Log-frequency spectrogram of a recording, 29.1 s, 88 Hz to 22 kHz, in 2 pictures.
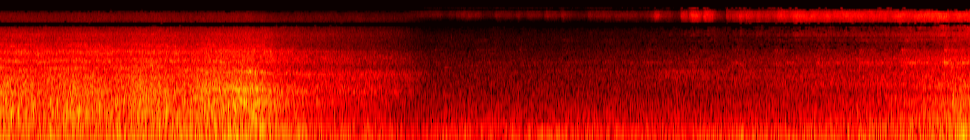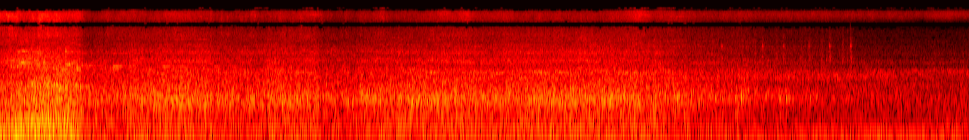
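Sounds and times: passenger train passing at speed: 0:00.0 - 0:29.0.

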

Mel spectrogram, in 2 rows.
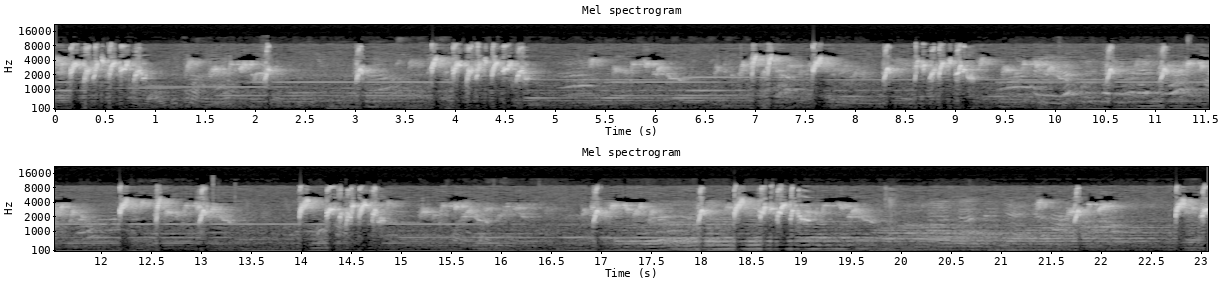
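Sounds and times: bulbuls chirping and whistling: 0:00.0 - 0:19.8, 0:21.3 - 0:23.0.

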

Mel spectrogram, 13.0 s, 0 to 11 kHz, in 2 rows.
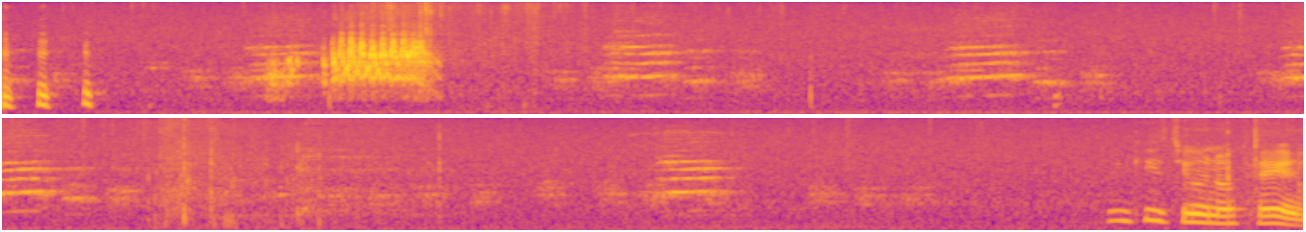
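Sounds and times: quail calling: 0:00.8 - 0:05.6, 0:07.9 - 0:11.2.

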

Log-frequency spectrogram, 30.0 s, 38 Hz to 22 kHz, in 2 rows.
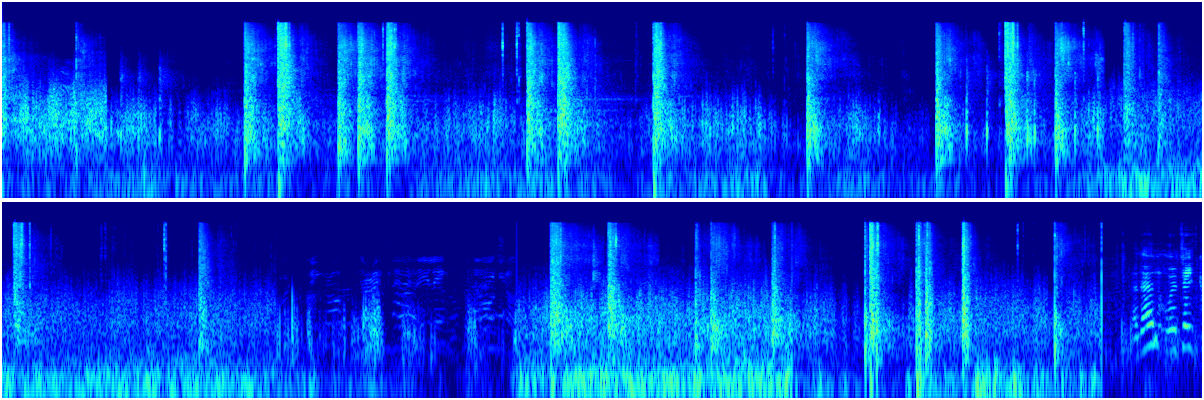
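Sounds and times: rifle shots: 0:00.0 - 0:02.1, 0:03.0 - 0:05.4, 0:06.4 - 0:08.8, 0:10.0 - 0:10.8, 0:11.6 - 0:15.6, 0:17.4 - 0:17.9, 0:21.8 - 0:25.2, 0:25.8 - 0:27.4, 0:28.1 - 0:28.6
low rumble: 0:13.5 - 0:20.3, 0:21.4 - 0:28.8.

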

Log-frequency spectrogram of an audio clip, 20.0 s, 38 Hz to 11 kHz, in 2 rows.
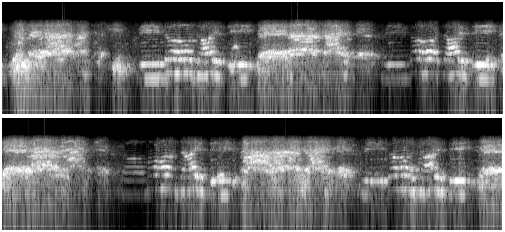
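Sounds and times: children singing: 0:00.0 - 0:02.6, 0:04.6 - 0:07.6, 0:09.8 - 0:12.2, 0:14.3 - 0:17.2, 0:19.5 - 0:20.0
children shouting in unison: 0:10.3 - 0:12.1.

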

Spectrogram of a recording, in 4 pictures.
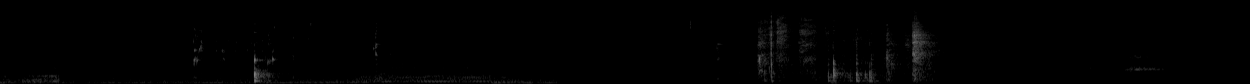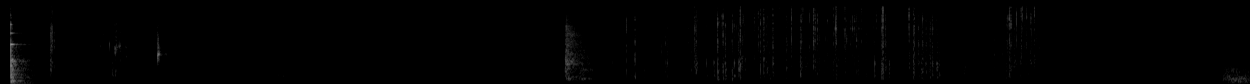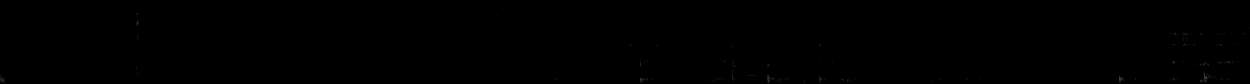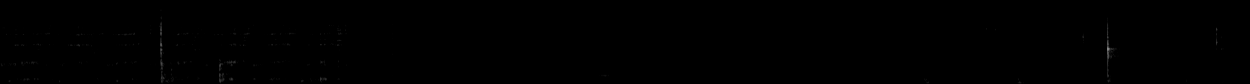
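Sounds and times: plastic crinkling: 0:18.5 - 0:23.4
plastic sachet tearing: 0:18.6 - 0:23.2
whisk clinking against glass bowl: 0:36.6 - 0:41.0.

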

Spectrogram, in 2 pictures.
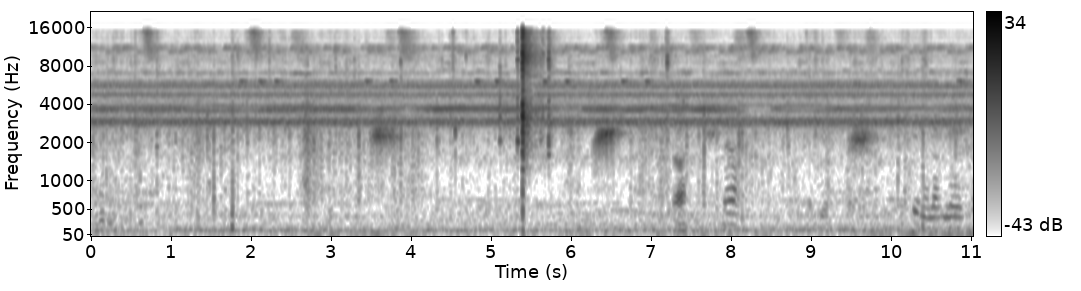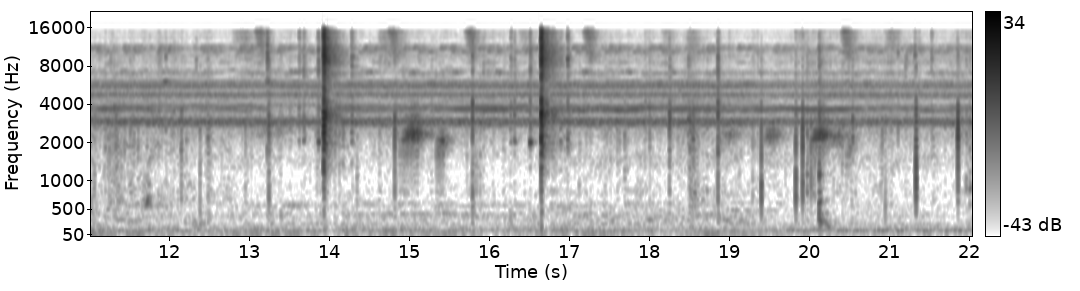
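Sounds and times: insects droning: 0:00.0 - 0:22.0
frog calls: 0:03.3 - 0:04.2, 0:04.8 - 0:08.2, 0:09.1 - 0:12.1, 0:13.9 - 0:15.9, 0:18.8 - 0:21.0.

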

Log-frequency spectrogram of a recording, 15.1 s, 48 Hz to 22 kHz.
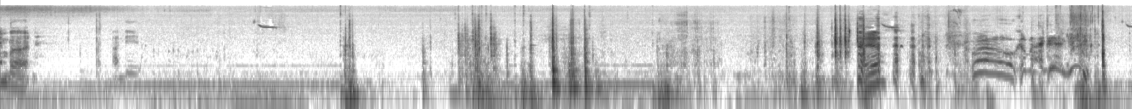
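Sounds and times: low steady hum: 0:00.0 - 0:15.0
knocks and clatter on a boat: 0:04.5 - 0:15.0.

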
